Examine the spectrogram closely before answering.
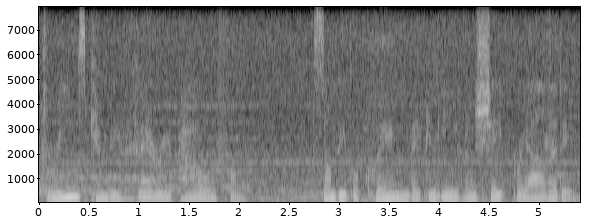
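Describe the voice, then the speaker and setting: A woman playing a calm, knowing young confidante in a video game. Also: on the low side, moderate pace, close to an everyday voice. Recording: music under the voice.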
